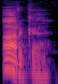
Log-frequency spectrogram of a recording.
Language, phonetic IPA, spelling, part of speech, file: Russian, [ˈarkə], арка, noun, Ru-арка.ogg
- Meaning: 1. arch, archway, arc 2. Any clam of the genus Arca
